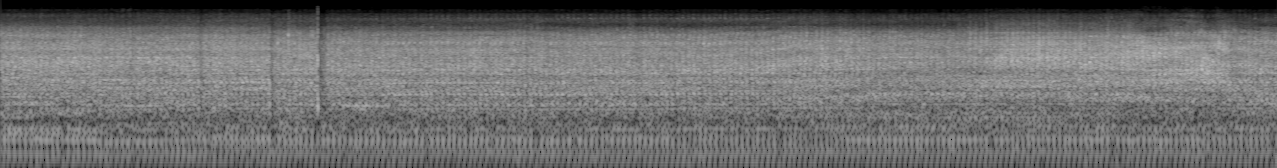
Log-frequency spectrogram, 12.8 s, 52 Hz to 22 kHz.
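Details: 26 HP Kohler V-twin on a lawn tractor mowing deep, tall grass. Under load it runs loping and uneven, missing firing strokes, on one cylinder. Exhaust is rich, black and smells of unburned gas after an intermittent misfire of nearly two years. Suspected ignition coil.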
